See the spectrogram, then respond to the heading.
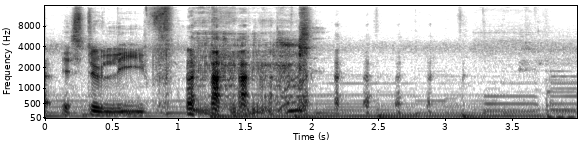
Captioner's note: laughter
